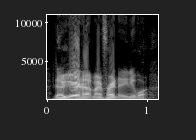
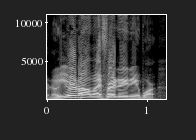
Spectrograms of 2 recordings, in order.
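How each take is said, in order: First: Quick comeback in a low voice; lower retort. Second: Mock indignant, quick higher voice; higher retort. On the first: Acted. Other friend insists too, low mock huff. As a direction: answer back lower, dropping away. Acted quarrel, answering retort. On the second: Friend insists friendship is over, quick high huff. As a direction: insist back, pitched up. Acted quarrel, traded retorts.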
